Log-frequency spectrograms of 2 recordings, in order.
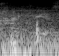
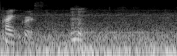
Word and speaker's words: Pancras: Pancras and I'm so excited. I love sushi. Oh boy. Pancreas again. Pancras. Pancreas, St. Pancras.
